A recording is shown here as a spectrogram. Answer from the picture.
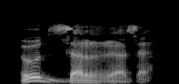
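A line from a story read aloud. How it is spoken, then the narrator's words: Groan. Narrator (Russian): простонал он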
